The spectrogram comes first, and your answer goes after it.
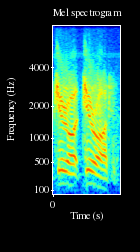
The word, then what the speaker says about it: Giraud: Do you pronounce your last name in the French matter, Giraud? Giraud in French. Giraud. Is that how you say it, though, in South Africa? Pardon? Is that the way you say it in South Africa? That's, well, in South Africa I said Giraud.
